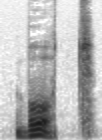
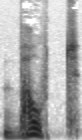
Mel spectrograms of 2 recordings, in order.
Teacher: a-en til å, båt, i mesteparten av det norske språkområdet, men i nokre sentrale dialekter på Vestlandet, Sogn, Voss, Hardanger og slik, så vart den lange a-en gjort til to vokaler · Shown in: second take · Term: diftongering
